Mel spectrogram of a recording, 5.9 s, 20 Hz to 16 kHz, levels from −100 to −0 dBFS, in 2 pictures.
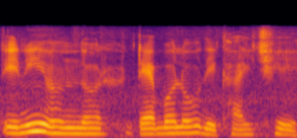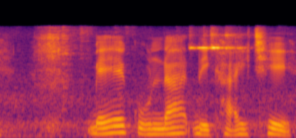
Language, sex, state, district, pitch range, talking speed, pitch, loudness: Gujarati, female, Gujarat, Valsad, 130-160 Hz, 90 wpm, 145 Hz, -18 LUFS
